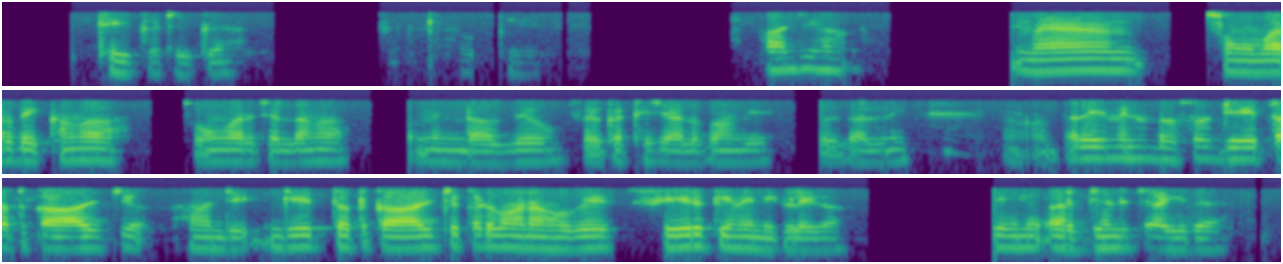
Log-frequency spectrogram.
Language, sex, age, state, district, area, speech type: Punjabi, male, 18-30, Punjab, Mohali, urban, conversation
